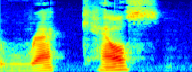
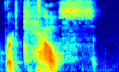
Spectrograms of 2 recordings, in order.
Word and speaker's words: raucous: Ridiculous ramblings of a rambunctious rambler, a rhapsody of a raucous reverie. All right, and how do you say this word? Recalce? Raucous. Okay, I'm very raucous.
